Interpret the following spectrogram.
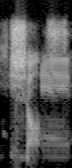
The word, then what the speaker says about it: Scholtz: Scholtz.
